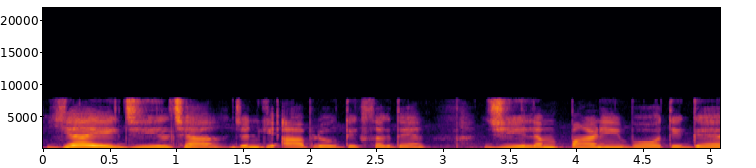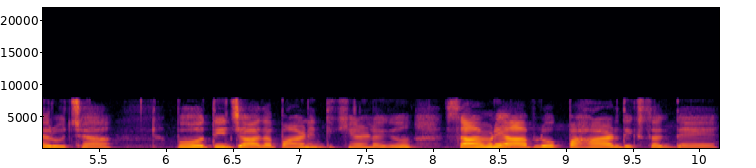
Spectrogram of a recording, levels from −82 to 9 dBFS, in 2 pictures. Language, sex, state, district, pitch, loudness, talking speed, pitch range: Hindi, female, Uttarakhand, Uttarkashi, 220 Hz, -17 LUFS, 165 wpm, 205-240 Hz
